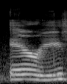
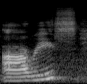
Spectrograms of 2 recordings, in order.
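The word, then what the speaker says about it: Ares: Here we, of course, have Aries, I've always said, but Chris pronounced it Aries.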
